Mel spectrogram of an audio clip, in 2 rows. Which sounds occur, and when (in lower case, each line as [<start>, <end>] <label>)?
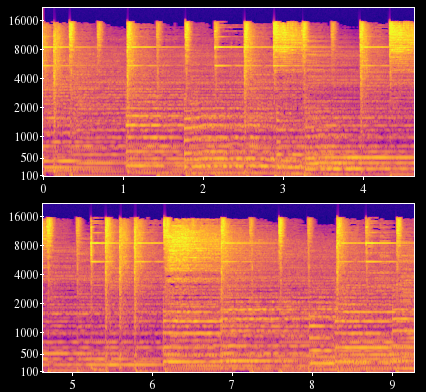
[0.00, 9.25] music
